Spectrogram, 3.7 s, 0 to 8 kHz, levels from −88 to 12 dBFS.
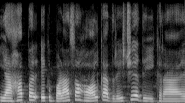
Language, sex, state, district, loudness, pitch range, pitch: Hindi, female, Jharkhand, Garhwa, -16 LUFS, 195-260 Hz, 220 Hz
